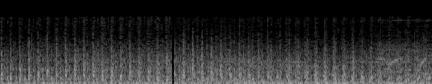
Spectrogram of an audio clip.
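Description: A helicopter's rotor blades chop loudly overhead.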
